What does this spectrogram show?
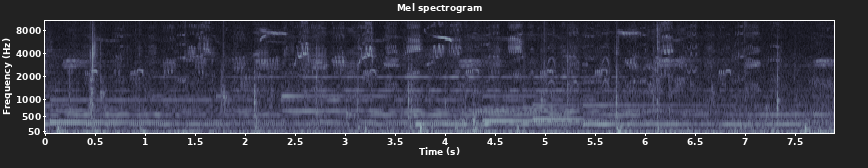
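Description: A colony of small brown birds, sheltering in bushes on a tiny rocky island in the middle of a bay, chirps nonstop, dozens of short overlapping tweets scattered throughout, set against a steady low mechanical hum, with no one talking.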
